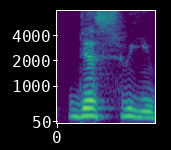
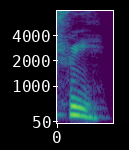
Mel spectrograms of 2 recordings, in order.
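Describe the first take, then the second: First: Both words are said fully and separately. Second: The words are run together into one short syllable. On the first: "pag sinabi nilang je suis" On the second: "minsan sinasabi lang nila yung suis"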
